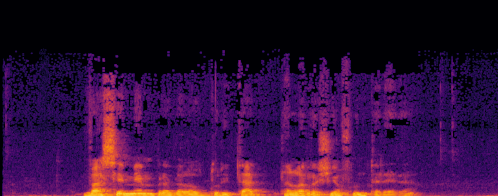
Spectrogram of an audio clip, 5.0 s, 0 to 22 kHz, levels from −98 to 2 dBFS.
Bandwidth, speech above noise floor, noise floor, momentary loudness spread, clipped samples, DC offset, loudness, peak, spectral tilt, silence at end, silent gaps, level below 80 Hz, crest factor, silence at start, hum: 14 kHz; 32 dB; -48 dBFS; 12 LU; under 0.1%; under 0.1%; -17 LUFS; -2 dBFS; -6.5 dB/octave; 0.1 s; none; -44 dBFS; 16 dB; 0.3 s; none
